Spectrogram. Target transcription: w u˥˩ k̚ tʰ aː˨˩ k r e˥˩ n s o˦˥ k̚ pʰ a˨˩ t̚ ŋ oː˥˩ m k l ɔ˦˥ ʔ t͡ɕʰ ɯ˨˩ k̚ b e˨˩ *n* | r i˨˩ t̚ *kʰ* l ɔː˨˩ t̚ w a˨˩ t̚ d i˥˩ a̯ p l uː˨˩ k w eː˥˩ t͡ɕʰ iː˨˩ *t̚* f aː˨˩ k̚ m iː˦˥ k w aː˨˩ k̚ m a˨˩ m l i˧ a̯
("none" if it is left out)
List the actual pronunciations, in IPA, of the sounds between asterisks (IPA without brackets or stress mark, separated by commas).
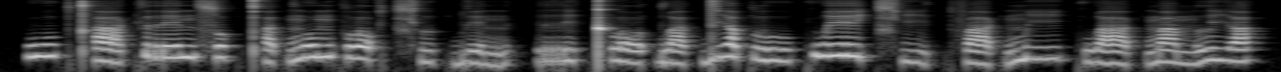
n, kʰ, t̚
